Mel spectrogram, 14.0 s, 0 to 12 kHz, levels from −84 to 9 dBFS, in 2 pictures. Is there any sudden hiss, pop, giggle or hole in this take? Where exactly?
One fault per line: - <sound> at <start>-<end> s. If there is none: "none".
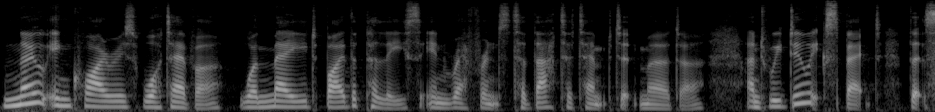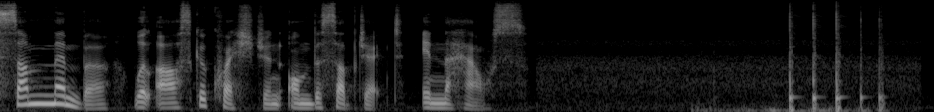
- tap at 12.2-13.7 s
